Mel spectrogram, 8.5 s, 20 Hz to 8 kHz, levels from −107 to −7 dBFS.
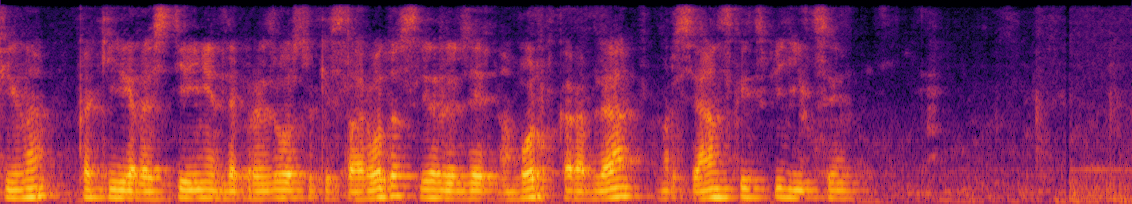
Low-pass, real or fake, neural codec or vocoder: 7.2 kHz; fake; codec, 16 kHz, 8 kbps, FreqCodec, smaller model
